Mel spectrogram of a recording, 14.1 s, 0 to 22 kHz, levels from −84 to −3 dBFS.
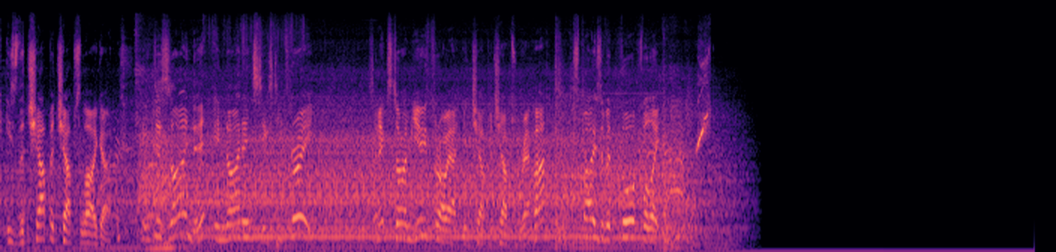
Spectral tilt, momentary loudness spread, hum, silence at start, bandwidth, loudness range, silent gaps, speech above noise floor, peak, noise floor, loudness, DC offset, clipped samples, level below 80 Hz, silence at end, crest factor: -2.5 dB/octave; 6 LU; none; 0 s; 18 kHz; 5 LU; none; over 65 dB; -8 dBFS; under -90 dBFS; -25 LUFS; 0.1%; under 0.1%; -52 dBFS; 4.15 s; 20 dB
